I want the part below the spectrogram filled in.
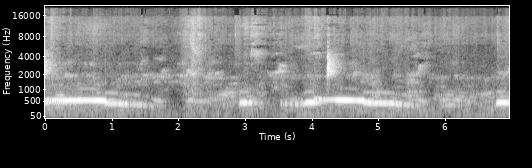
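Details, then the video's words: Nodding spotted dove in Java voicing its kuk geruk lure call: two long mellow coos, each held then falling, separated by short clipped notes, repeated across the recording. "KICAU KUK GERUK BURUNG JAWA BRENGGOLO"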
